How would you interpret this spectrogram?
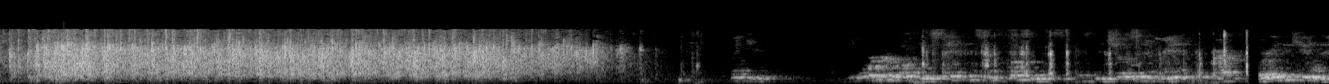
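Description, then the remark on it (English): An audience applauds to welcome the candidates at an event hosted by KKOB, with steady, dense clapping for about six seconds, which then fades out; after a short pause, people begin talking. “Before we begin, I'll ask the audience to applaud and welcome the candidates.”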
